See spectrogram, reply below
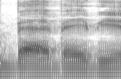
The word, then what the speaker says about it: Bhad Bhabie: It says, Bad Baby, and for y'all who don't know who Bad Baby is, you can always look her up. It's spelled B-H-A-D-B-H-A-B-I-E.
